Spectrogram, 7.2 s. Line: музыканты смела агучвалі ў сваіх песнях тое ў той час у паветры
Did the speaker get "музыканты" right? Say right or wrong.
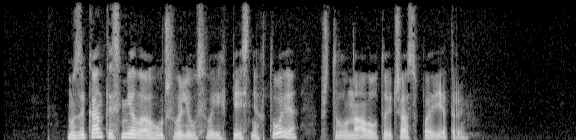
right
